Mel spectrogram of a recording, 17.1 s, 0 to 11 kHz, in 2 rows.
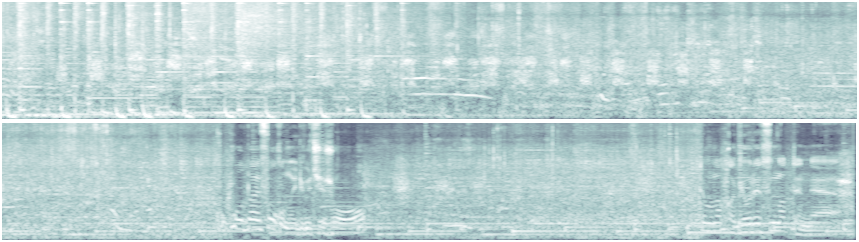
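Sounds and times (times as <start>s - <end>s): background music: 0.0s - 17.0s
dog barking and yipping: 1.7s - 7.8s.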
